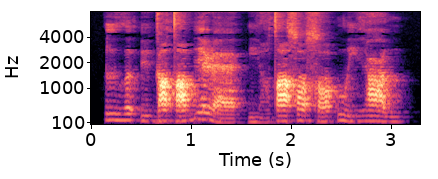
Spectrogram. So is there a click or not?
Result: no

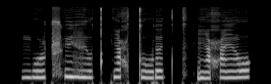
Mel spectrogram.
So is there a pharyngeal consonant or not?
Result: yes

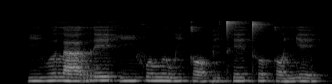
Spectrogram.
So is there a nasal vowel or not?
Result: no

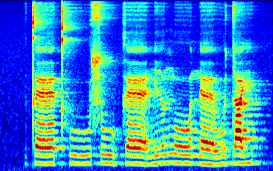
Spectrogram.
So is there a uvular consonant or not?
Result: no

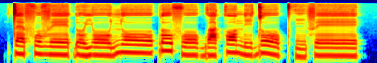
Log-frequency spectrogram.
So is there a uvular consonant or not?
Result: no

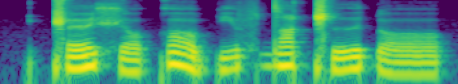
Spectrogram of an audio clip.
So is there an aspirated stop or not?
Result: no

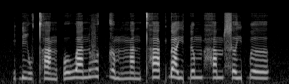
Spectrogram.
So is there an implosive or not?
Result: yes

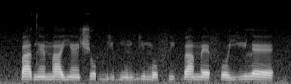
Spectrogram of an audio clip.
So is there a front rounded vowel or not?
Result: no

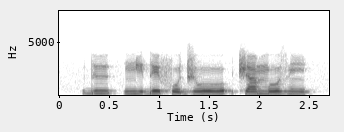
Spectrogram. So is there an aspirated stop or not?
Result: no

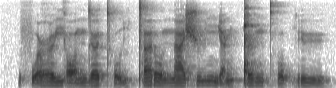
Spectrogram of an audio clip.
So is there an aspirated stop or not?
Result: yes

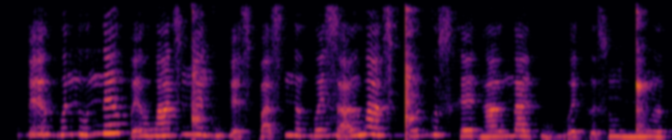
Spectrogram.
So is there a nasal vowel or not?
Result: yes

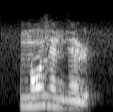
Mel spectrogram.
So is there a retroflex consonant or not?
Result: yes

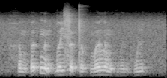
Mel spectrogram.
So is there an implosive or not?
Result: yes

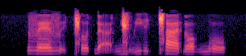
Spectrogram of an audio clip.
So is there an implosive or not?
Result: yes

